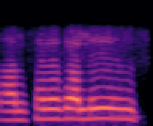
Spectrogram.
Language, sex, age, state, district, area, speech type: Bengali, female, 45-60, West Bengal, Darjeeling, urban, conversation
